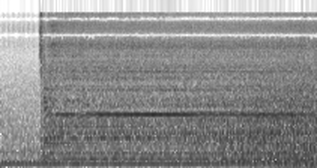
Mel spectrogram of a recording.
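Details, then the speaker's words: Home AC outdoor unit with a bad capacitor that stopped the condenser fan, temporarily jump-started by spinning it with a box fan: the unit kicks on with a thump, then a steady hum and fan whoosh, running normally. "अब आप देख सकते हैं कि क्या हुआ मैंने इसे चालू कर दिया एसी और पंखा अब सामान्य रूप से काम करना शुरू कर दिया है,"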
